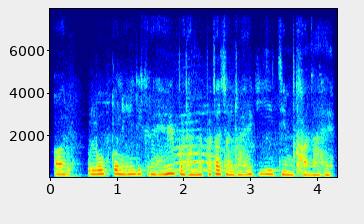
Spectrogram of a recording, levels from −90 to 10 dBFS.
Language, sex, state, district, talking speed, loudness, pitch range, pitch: Hindi, female, Delhi, New Delhi, 235 wpm, -18 LUFS, 150-180 Hz, 175 Hz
